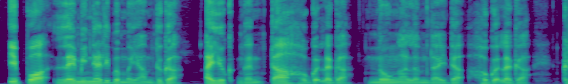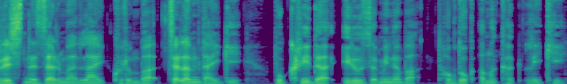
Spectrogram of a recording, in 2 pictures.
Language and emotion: Manipuri, neutral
